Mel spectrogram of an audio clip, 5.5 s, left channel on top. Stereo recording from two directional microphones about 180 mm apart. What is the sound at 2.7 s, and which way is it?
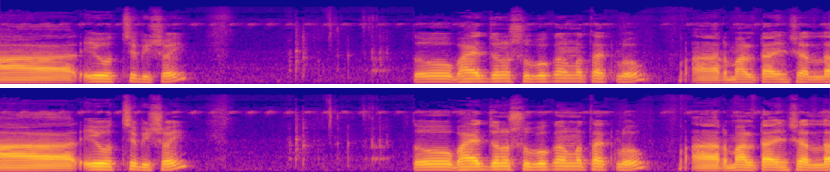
Speech, 45° right (ahead or behind).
